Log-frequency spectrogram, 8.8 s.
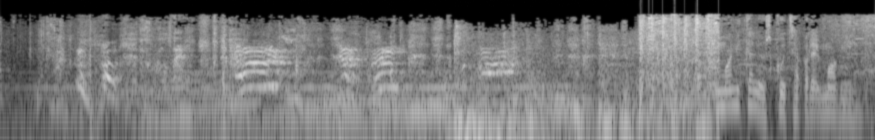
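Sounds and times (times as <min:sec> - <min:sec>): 
speech: 0:01.0 - 0:05.0, 0:07.2 - 0:08.7
people shouting: 0:02.2 - 0:05.5
submachine gun fire: 0:06.4 - 0:07.4.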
